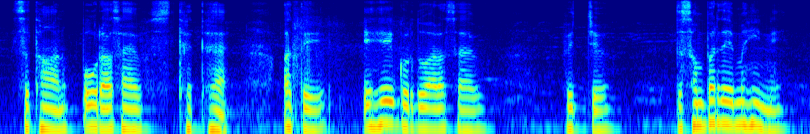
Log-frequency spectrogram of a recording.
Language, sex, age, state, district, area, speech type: Punjabi, male, 18-30, Punjab, Fatehgarh Sahib, rural, spontaneous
